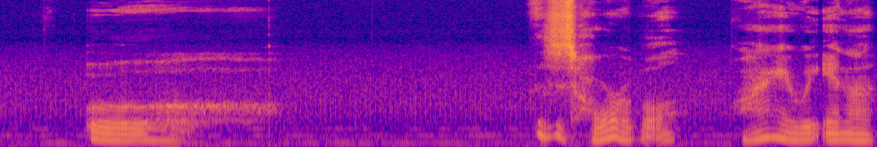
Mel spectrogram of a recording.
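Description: A young man exclaims and talks with animation, close to a microphone.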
